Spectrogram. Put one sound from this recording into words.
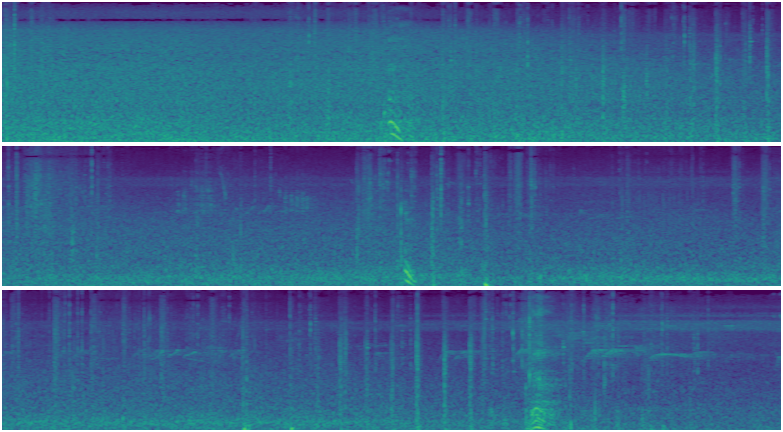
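Footsteps thud on rock and wooden planks.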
